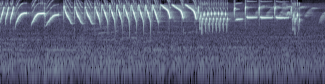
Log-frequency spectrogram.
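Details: Loud canary song for tutoring and provoking a reluctant singer: upswept and downslurred whistles repeated in fast series, then a rapid rattling trill and a few flat clipped notes.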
